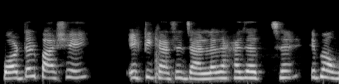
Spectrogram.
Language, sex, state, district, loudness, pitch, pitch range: Bengali, female, West Bengal, North 24 Parganas, -16 LUFS, 300 Hz, 285-320 Hz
